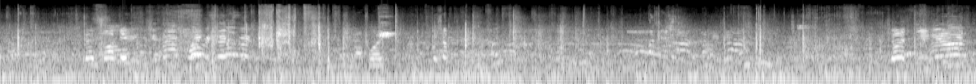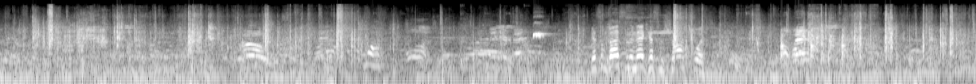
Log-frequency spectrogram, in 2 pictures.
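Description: Hockey sticks clack and scrape on asphalt outdoors.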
